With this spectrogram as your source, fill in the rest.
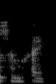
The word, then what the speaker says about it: Samhain: Es bueno, un derivado de la fiesta celta de Año Nuevo llamada Samhain, o Samhain, como se prefiere pronunciar.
